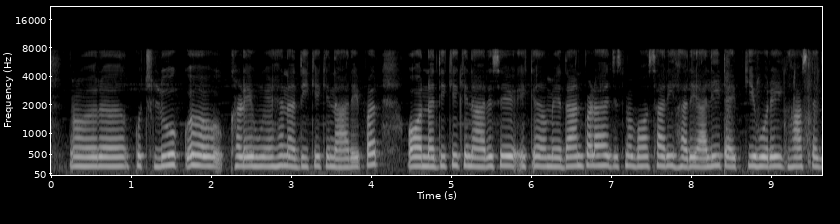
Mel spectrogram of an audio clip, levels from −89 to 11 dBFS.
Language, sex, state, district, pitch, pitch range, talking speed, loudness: Hindi, female, Uttar Pradesh, Budaun, 225 Hz, 220-230 Hz, 205 wpm, -28 LUFS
